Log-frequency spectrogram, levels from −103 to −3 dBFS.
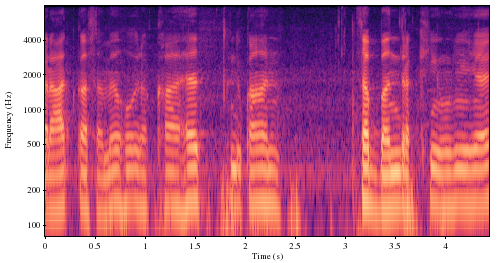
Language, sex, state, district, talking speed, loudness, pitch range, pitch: Hindi, male, Haryana, Rohtak, 160 wpm, -22 LUFS, 140-150 Hz, 145 Hz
